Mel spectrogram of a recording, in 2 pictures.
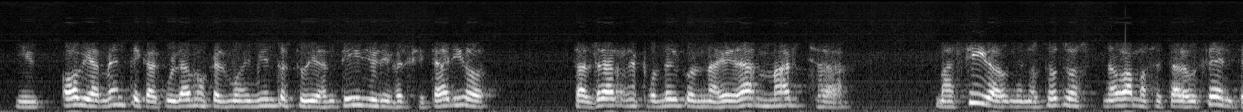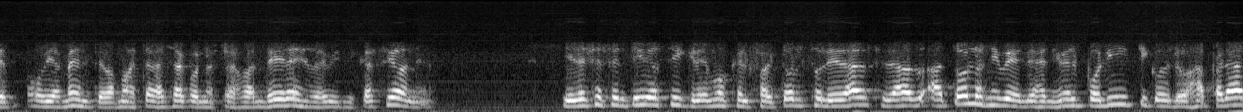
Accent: Chaco, Argentina; Bueno, yo soy del Chaco

